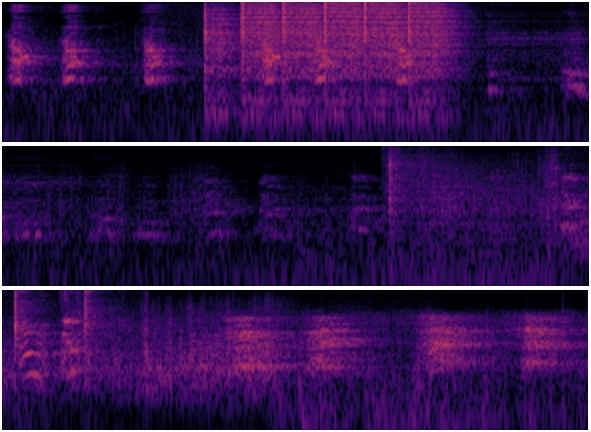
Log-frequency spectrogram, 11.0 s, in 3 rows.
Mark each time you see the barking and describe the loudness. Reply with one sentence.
You can hear the barking from 0.0 to 10.9 s, getting quieter then louder.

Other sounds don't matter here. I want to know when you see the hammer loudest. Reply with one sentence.
The loudest moment of the hammer is at 2 seconds.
